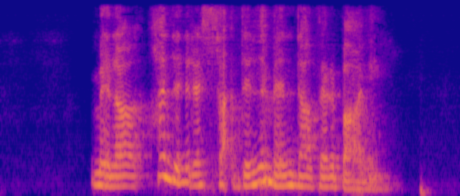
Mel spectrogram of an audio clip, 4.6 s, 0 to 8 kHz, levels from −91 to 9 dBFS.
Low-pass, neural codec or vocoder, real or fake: 7.2 kHz; codec, 16 kHz, 1.1 kbps, Voila-Tokenizer; fake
